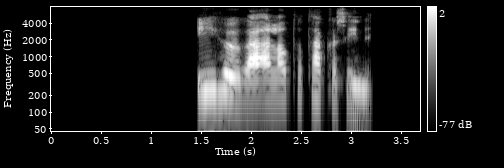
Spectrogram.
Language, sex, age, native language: Icelandic, female, 60-69, Icelandic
